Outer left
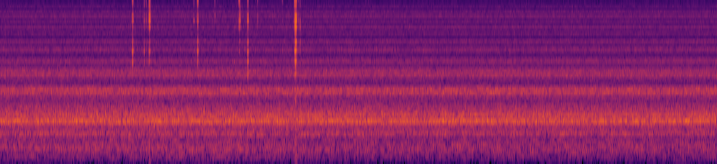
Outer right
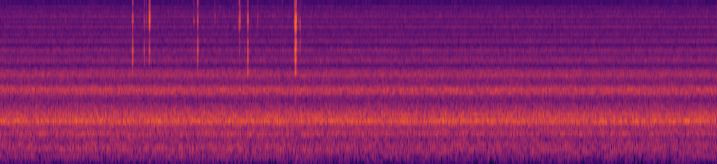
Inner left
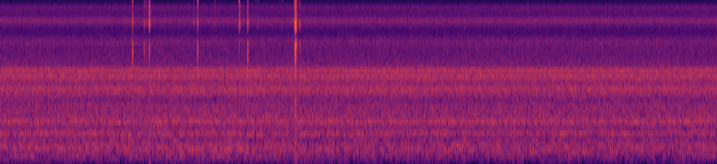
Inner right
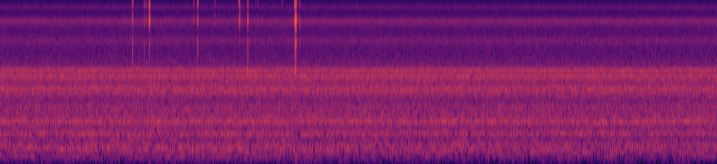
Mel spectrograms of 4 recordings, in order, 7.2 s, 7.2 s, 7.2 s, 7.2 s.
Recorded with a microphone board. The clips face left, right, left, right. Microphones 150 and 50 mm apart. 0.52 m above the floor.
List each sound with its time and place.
1.3 s a crack: 65° left (ahead or behind)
